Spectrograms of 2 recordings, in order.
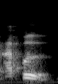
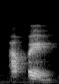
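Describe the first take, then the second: First: The final vowel is pronounced as an 'a' sound. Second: The final vowel is pronounced as an 'e' sound. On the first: "bukan apa" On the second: "orang Betawi, ape lu"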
